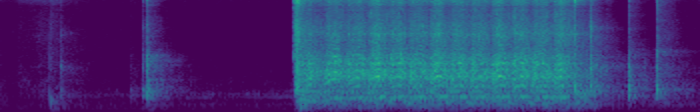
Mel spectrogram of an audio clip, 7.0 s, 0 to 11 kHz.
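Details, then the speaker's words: Project loboy with a 400 engine, cranked with the fuel line disconnected so it can't start: a few seconds of labored, sluggish cranking that sags toward the end, because the battery is nearly dead. "Don't want to crank it over too much, but you can tell the battery's pretty much dead."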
